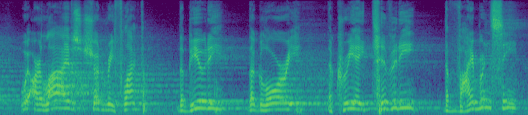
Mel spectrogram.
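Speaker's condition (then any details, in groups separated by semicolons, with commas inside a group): No condition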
